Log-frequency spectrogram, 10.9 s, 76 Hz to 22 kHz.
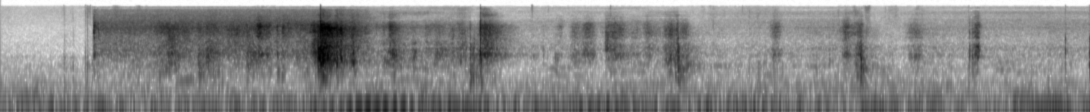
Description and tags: Sonic Snaps GEMSEtoy 30
sonic, sounds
